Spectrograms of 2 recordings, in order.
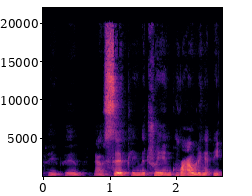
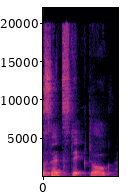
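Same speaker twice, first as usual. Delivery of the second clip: ordinary delivery, nothing marked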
